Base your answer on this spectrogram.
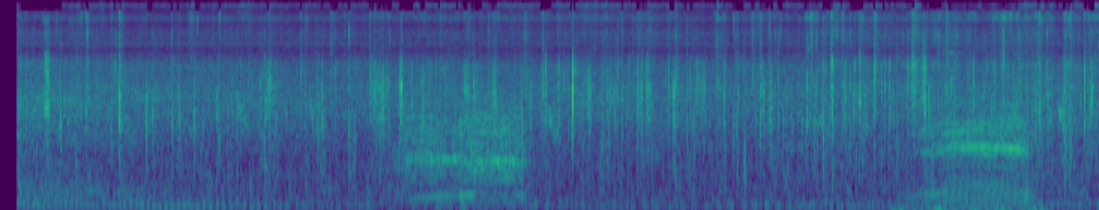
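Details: Cows lowing while being herded home to their barn in the afternoon, calling to their herd mates; two medium-length, harmonic moos about three seconds apart over steady crackling, rustling outdoor background noise.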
